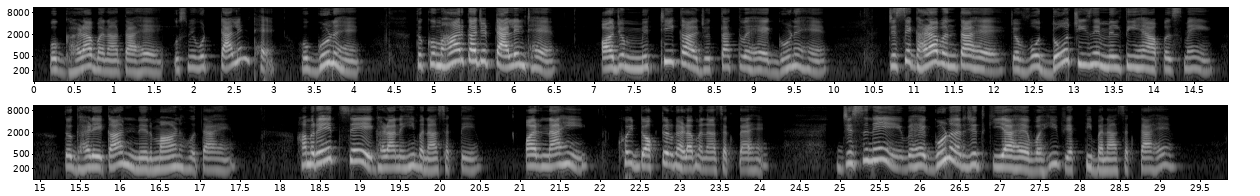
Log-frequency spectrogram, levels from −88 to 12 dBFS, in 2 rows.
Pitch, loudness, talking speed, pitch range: 235 Hz, -25 LUFS, 145 wpm, 205-275 Hz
